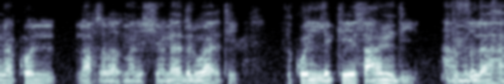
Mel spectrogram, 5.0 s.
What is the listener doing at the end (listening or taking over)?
taking over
